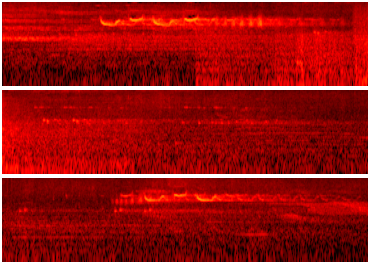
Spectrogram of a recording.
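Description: Short chirping game sound effects ring out in bursts.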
